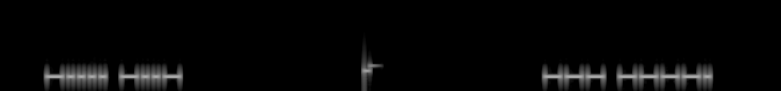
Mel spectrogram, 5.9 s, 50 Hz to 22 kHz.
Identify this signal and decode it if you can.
Morse code, heard as a keyed tone, about 30 wpm, 700 Hz. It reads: 6 X O 9
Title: Single-Letter Single-Number 30wpm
